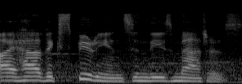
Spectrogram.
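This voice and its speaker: Over clear background noise, a put-on character voice speaks at a middle pitch and fairly slow pace. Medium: video game. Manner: terse, resolute.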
